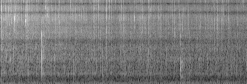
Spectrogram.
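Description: Falafel balls frying in hot oil: a dense, continuous sizzle with small crackling pops scattered throughout, steady and close, with no talking.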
